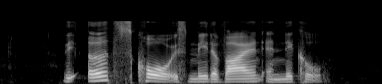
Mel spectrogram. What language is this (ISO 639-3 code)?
eng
